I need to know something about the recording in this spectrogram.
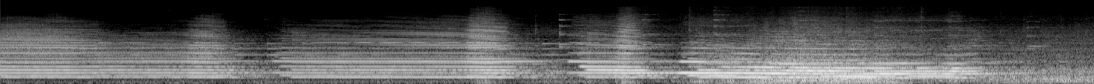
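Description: A train horn blares in long loud blasts as the train approaches.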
